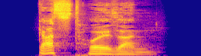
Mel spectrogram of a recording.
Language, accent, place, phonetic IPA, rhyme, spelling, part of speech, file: German, Germany, Berlin, [ˈɡastˌhɔɪ̯zɐn], -asthɔɪ̯zɐn, Gasthäusern, noun, De-Gasthäusern.ogg
- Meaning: dative plural of Gasthaus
